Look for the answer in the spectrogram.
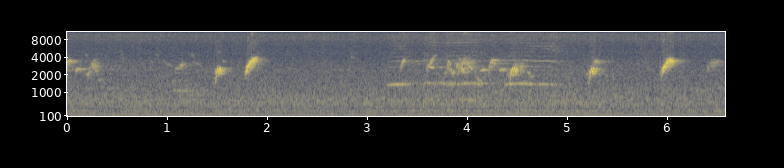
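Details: Red-whiskered bulbul used as a decoy during a trap duel, singing loud rising whistled notes in pairs and a soft warbled passage, over a steady low hum.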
